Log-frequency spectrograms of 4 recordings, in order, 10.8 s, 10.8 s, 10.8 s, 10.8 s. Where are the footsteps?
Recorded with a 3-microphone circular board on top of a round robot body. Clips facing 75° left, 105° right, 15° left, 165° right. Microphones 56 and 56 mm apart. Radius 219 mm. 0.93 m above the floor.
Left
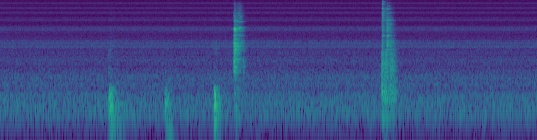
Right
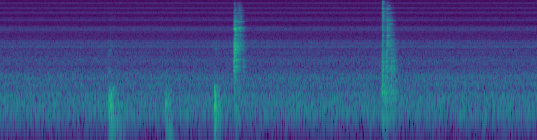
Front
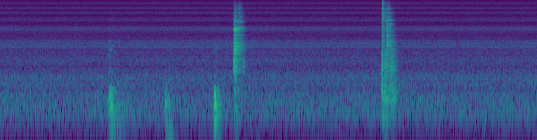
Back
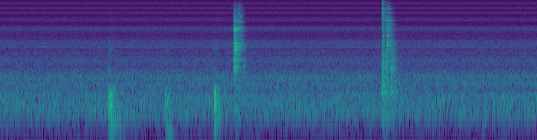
170° right, 1.5 m; by 4.5 s 40° left, 1.5 m.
